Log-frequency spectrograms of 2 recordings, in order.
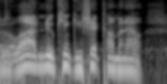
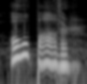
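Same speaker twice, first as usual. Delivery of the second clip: very high, squeaky little cartoon mouse voice; 6 semitones higher than usual. Imitating a man who talks like a cartoon, in a Mickey Mouse voice. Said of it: "He's like Mickey Mouse voice with a Winnie the Pooh philosophy".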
